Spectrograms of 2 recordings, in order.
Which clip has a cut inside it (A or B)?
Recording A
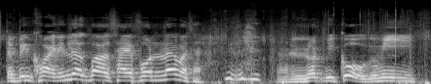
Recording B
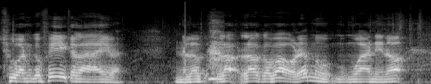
B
